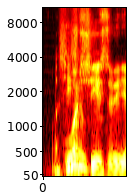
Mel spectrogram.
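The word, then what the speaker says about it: Washizu: Is that how you say it? Washishu? – Washishu, yeah.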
